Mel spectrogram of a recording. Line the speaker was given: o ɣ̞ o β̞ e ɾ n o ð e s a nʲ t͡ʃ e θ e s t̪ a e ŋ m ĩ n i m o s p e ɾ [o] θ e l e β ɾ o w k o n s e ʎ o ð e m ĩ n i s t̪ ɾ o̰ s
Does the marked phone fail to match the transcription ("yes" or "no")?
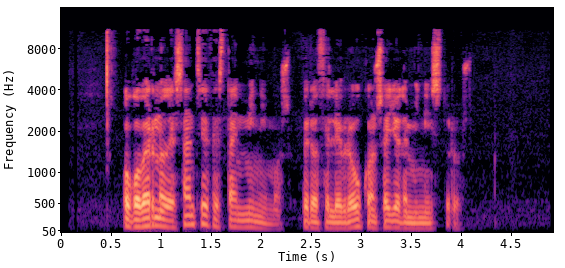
no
